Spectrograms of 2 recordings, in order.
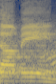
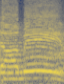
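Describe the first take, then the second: First: It is said softly. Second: It is shouted loudly.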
